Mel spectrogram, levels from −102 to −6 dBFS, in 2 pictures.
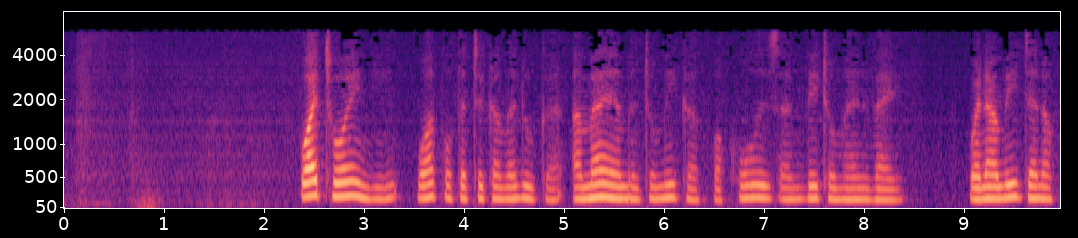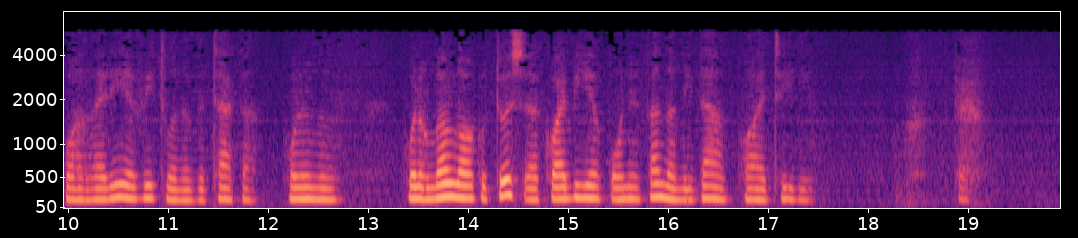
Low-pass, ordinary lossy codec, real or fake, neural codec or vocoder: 7.2 kHz; MP3, 24 kbps; fake; codec, 16 kHz, 0.2 kbps, FocalCodec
